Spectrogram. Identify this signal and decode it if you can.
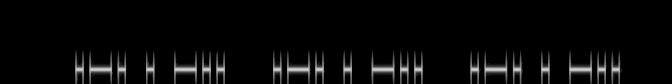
Morse code, heard as a keyed tone, about 17 wpm, 700 Hz. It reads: RED RED RED
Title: Top 500 Words Repeated 17wpm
